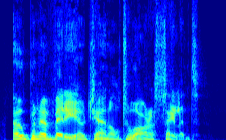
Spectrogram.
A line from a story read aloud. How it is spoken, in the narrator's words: the collie barked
